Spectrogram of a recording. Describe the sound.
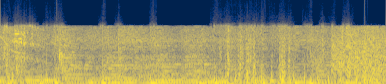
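Heavy gunfire in a combat scene: a dense, loud, continuous barrage of overlapping shots, bangs and crashes with no letup.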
